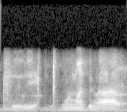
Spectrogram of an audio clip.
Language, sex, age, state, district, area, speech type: Tamil, male, 18-30, Tamil Nadu, Madurai, urban, conversation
